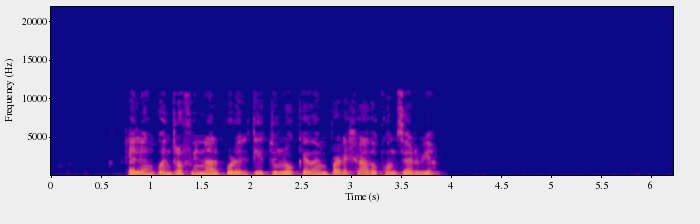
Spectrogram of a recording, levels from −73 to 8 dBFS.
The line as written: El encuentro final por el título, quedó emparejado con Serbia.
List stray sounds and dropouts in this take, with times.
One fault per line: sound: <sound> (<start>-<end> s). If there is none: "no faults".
no faults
